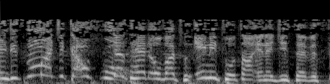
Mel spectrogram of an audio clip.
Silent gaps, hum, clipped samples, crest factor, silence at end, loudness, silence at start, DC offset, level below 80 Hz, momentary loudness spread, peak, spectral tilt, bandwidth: none; none; under 0.1%; 14 dB; 0 s; -20 LUFS; 0 s; under 0.1%; -44 dBFS; 3 LU; -8 dBFS; -3 dB/octave; 8.8 kHz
